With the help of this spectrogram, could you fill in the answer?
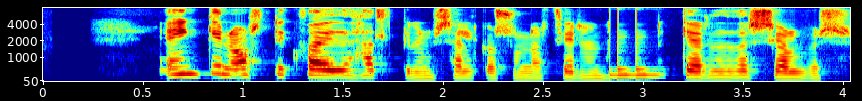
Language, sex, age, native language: Icelandic, female, 18-19, Icelandic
